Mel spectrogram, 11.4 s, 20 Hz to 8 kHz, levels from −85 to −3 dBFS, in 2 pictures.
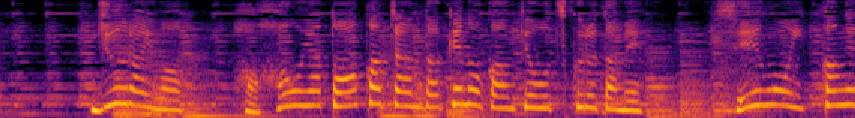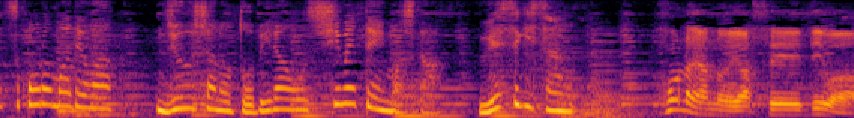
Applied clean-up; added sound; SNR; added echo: none; Wind instrument, woodwind instrument; 19 dB; reverberation time 2.1 s.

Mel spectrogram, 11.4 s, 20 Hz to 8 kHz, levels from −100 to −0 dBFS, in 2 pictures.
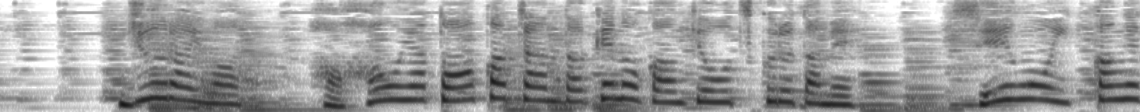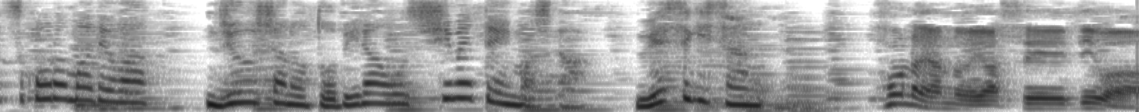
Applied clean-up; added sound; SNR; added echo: classical method WPE with log-MMSE.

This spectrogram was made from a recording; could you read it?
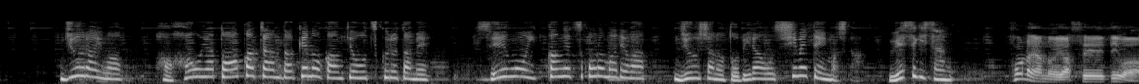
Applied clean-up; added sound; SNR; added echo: neural separator model SepFormer DNS4.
